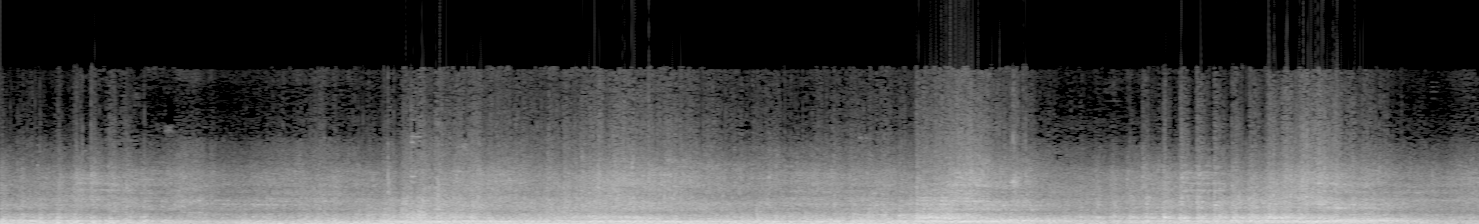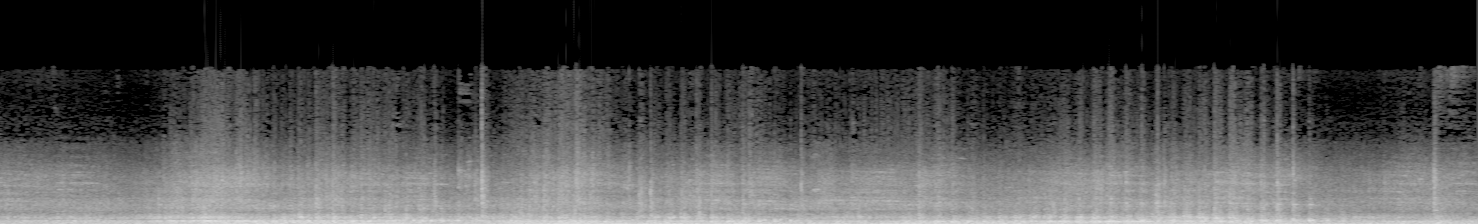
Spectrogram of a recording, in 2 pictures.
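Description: Loaded freight flatcars rolling past close by: steel wheels rumbling on the rails and clicking over the rail joints, with a brief lull in loudness about halfway through.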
